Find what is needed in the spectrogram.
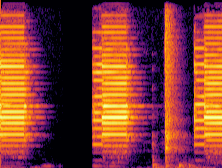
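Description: Six-channel RC transmitter beeping its power-on switch warning: a short, high-pitched beep about once a second. It sounds because not all of its switches are in the up position, and until they are the transmitter won't finish turning on.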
